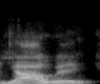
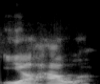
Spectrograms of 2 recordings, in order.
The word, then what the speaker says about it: Yahuwah: pronounced with vowels so the word Yahweh totally incorrect Biblical Hebrew for his torment from an abjad which is a alphabet based on consonants bah God looser consonants okay it's a different totally different phonetic pronunciation from the vowel so the Tetragrammaton is the name of the Most High problem is that no one until 1969 was able to pronounce it correctly his name is yahuwah all right what nineteen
